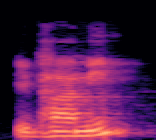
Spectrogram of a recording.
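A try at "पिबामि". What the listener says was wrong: Ante pibami, normal ba.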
